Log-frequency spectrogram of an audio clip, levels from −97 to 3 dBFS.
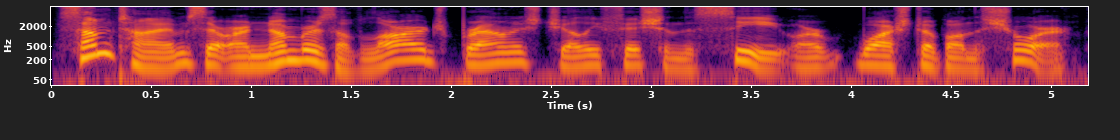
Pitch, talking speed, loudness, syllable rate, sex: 140 Hz, 210 wpm, -22 LUFS, 5.7 syllables/s, male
